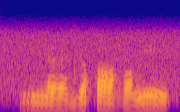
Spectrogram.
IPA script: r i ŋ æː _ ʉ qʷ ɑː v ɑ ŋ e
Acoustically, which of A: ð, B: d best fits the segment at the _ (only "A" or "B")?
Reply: B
